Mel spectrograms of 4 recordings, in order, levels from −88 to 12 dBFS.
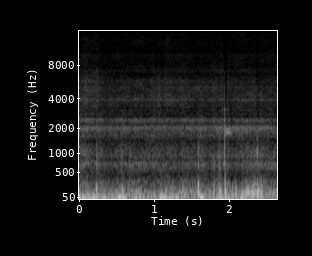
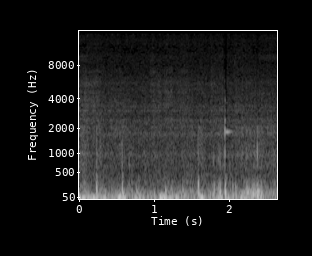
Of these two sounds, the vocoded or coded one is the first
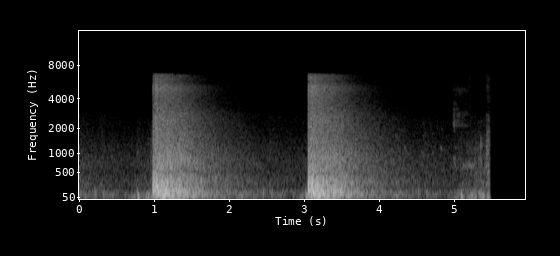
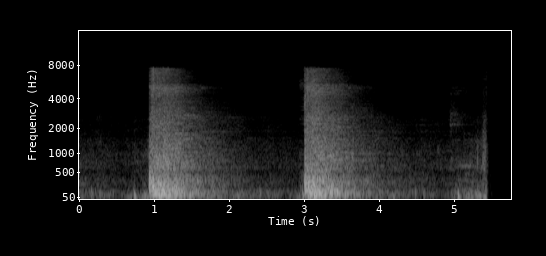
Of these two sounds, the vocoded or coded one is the second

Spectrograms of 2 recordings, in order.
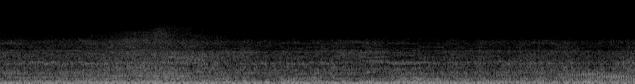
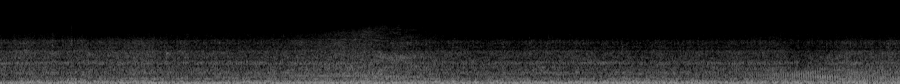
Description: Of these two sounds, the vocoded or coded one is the first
